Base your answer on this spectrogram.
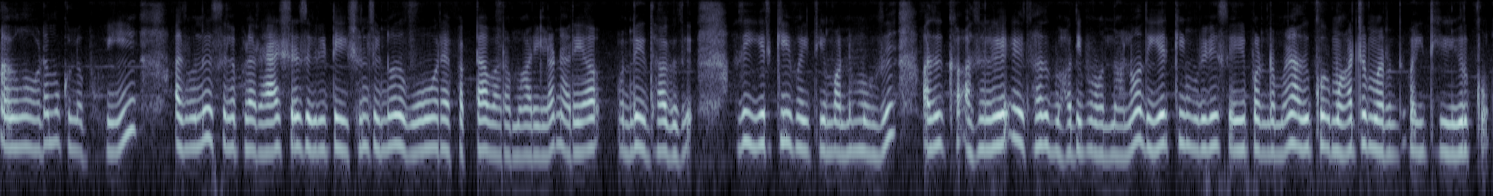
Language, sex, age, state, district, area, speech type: Tamil, female, 18-30, Tamil Nadu, Karur, rural, spontaneous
